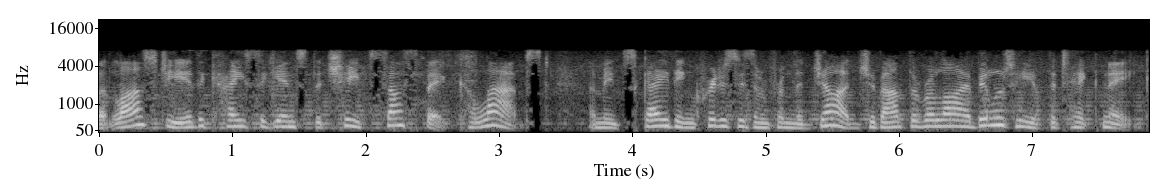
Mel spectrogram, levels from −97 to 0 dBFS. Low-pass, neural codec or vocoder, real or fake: 7.2 kHz; none; real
